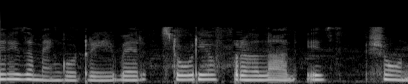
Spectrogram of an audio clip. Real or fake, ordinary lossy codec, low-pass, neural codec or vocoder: real; MP3, 24 kbps; 7.2 kHz; none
